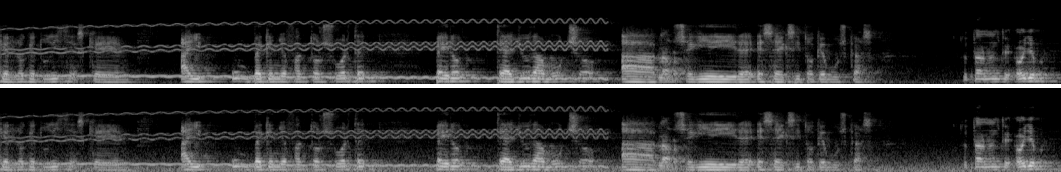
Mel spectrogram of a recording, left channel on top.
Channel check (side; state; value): right; noise; rumble, 14 dB below the sound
